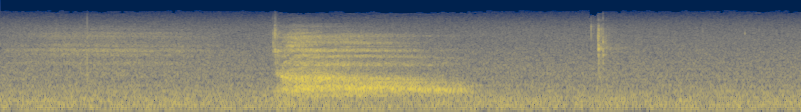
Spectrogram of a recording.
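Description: A man's long, breathy exhale after swallowing a sip of beer, a sigh of appreciation, loudest about a second and a half in and fading over about a second. A faint intake of breath comes before it and a small mouth click near the end.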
